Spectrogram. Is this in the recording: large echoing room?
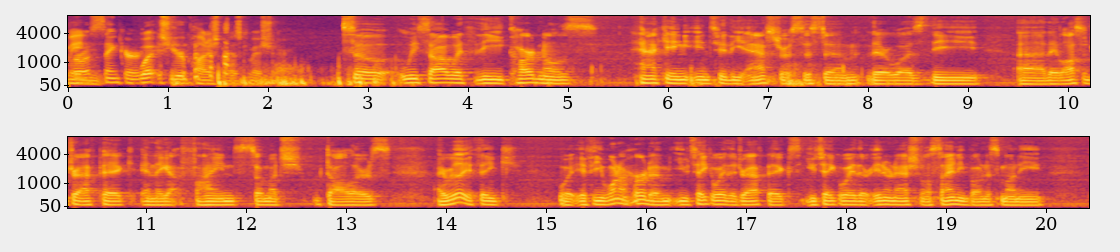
no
